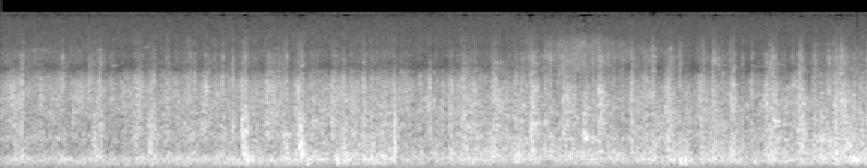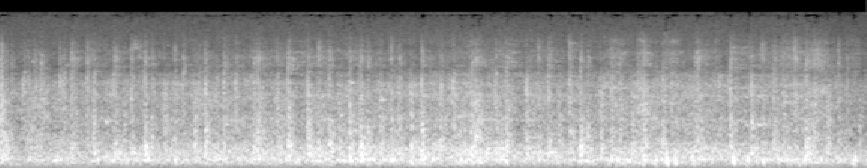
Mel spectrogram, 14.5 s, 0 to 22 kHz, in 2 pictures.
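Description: Two South Maitland Railways 10 class steam tank locomotives hauling a coal train past close by: steam exhaust beats mixed with the clatter of wheels and wagons, growing louder as they come near, on an original Super 8 sound-film recording.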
